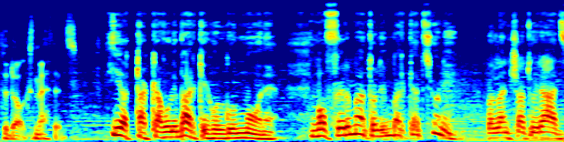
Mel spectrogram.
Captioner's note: speaking Italian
